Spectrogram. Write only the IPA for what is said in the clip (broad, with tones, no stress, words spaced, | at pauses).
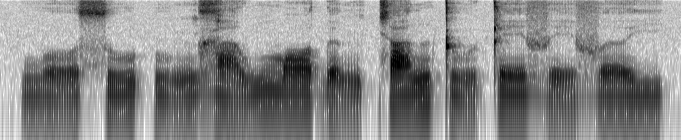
wo˨˩˦su˧˥ʔu˨˩˦ŋ ɣa˨˩˦w mɔ˧ɗə˨˩˨ŋca˧˥nʈu˨˩˦ ʈe˧ve˨˩˨və˧j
